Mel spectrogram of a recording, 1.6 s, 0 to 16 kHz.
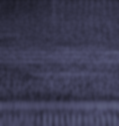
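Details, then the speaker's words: KTM Duke 125 at idle after fitting a second-hand radiator, warmed to about 93°C: cooling fan cuts in just over 90 degrees with steady whir over soft even single-cylinder pulse, then stops; fan and gauge working, no leaks. "Yeah, you can hear it now. Just over 90 degrees it kicks in. Oh, there we go. It stops again."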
